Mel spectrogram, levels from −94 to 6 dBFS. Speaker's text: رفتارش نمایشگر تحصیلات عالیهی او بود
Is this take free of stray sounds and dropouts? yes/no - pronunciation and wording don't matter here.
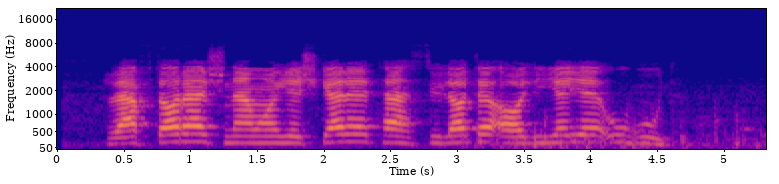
yes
